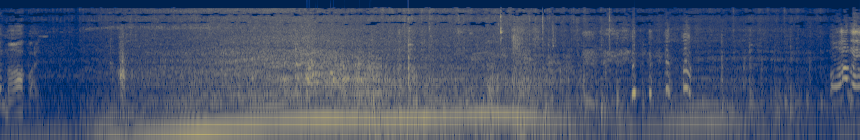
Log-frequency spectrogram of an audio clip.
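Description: A car engine revs hard and roars as the car speeds away.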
